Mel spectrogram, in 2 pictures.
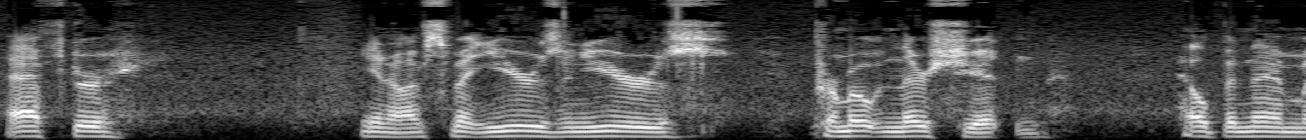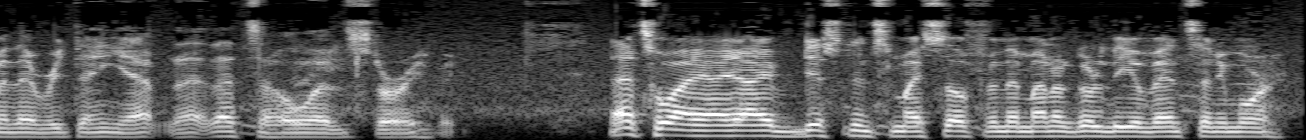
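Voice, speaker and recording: An American man hosting a game livestream speaks in a lowish, warm voice, flat in delivery and at normal speed, trading blunt, casual chat with play-by-play. There's a little hiss or hum, and music plays under the dull lo-fi sound.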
